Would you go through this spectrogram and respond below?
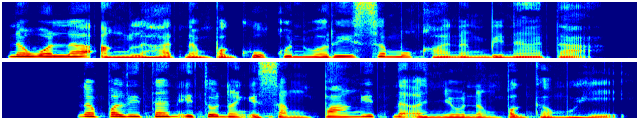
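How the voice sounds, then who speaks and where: A woman's voice: lowish voice, expressive, fairly quick, warm tone, no room sound, clean studio sound. A woman narrator reading a scripted dramatic story.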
